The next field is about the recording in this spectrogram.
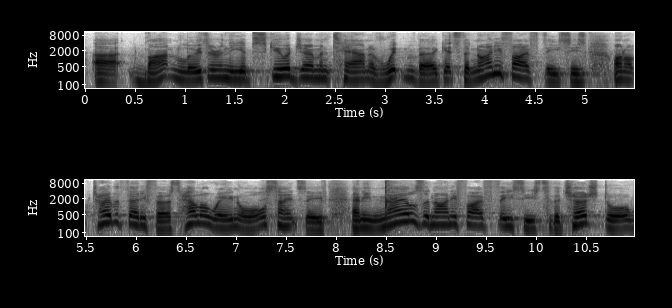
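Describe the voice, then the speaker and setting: A man's voice: a little high, darkish tone. A man giving a conversational, lecture-like sermon in an informal, colloquial storytelling way, often posing rhetorical questions. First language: English. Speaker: preacher teaching on Bible history.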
